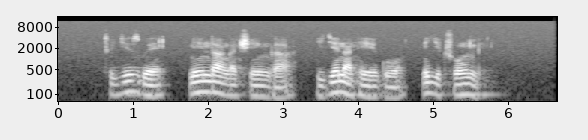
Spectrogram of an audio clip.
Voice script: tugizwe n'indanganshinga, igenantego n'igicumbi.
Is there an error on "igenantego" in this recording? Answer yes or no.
no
